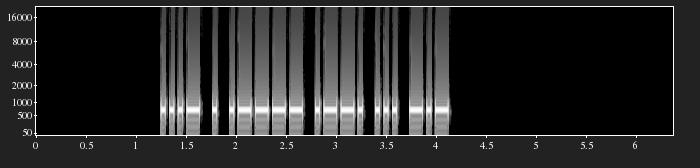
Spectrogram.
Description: Morse code, heard as a keyed tone, about 28 wpm, 700 Hz. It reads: VE1PSK
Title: DXCC-100 Call Signs - 6 Characters - 28wpm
